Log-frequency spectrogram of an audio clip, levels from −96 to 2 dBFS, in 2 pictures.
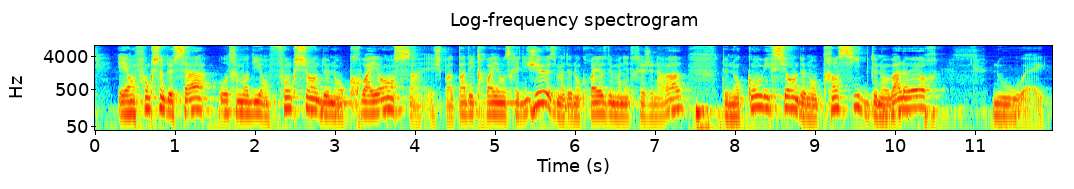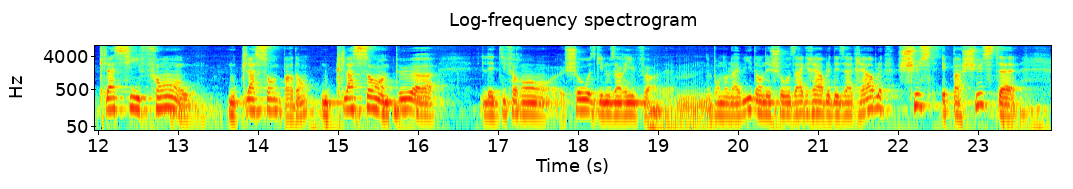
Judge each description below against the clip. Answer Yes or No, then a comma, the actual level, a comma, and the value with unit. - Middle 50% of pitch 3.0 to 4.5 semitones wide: No, average, 5.1 semitones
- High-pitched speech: No, low, 125 Hz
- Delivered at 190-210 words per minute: No, average, 165 wpm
